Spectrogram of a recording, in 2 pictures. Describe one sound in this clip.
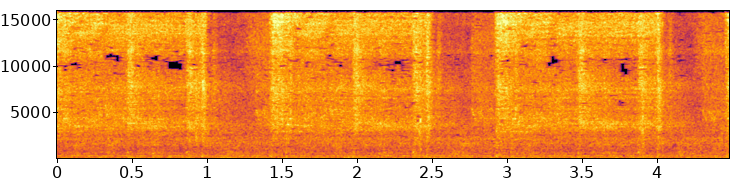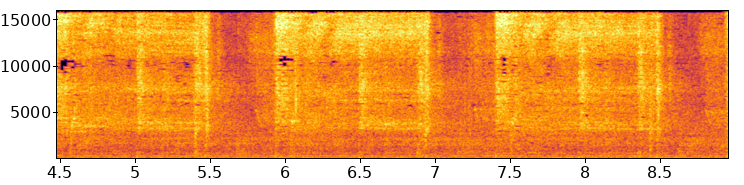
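A conveyor belt machine runs with a steady hum.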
